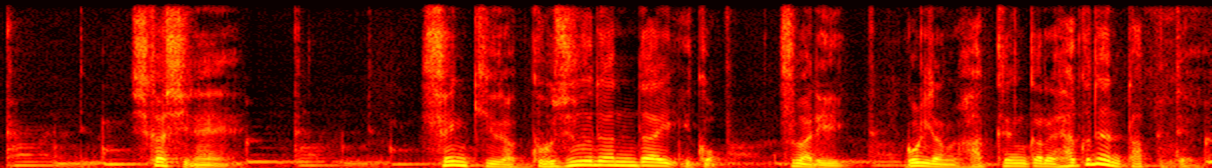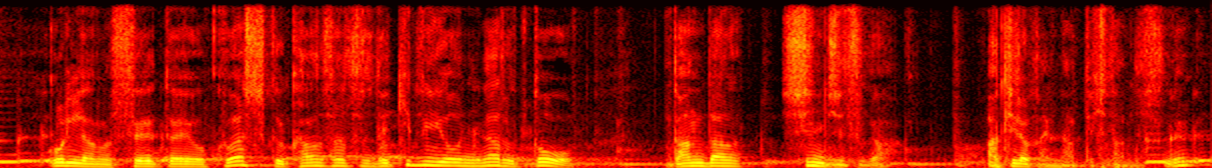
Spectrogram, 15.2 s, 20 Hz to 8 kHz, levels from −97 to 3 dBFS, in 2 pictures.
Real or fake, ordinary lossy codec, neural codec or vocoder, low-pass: fake; none; codec, 16 kHz, 8 kbps, FunCodec, trained on LibriTTS, 25 frames a second; none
